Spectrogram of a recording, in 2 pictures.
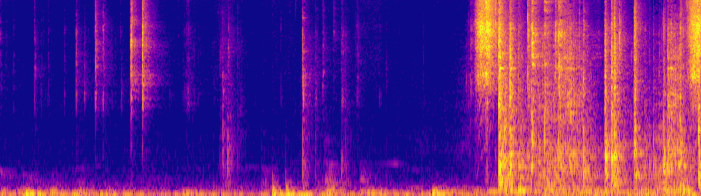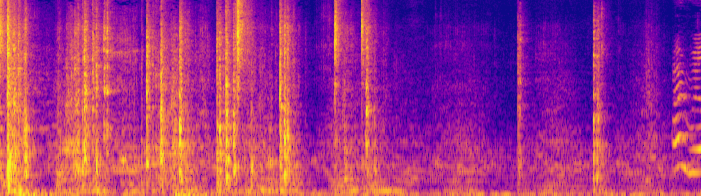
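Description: Two Beyblade spinning tops launched into a plastic Beyblade Burst stadium about five seconds in: a sudden, loud rattling of the tops spinning and clashing against each other and the stadium walls, full of sharp clicking hits, thinning out after about ten seconds. Before the launch, only a few scattered light clicks.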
